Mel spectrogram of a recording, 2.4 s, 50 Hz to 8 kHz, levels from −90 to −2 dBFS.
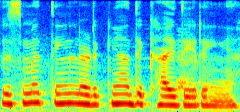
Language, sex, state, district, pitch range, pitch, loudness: Hindi, female, Uttar Pradesh, Lucknow, 180-210 Hz, 205 Hz, -13 LUFS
